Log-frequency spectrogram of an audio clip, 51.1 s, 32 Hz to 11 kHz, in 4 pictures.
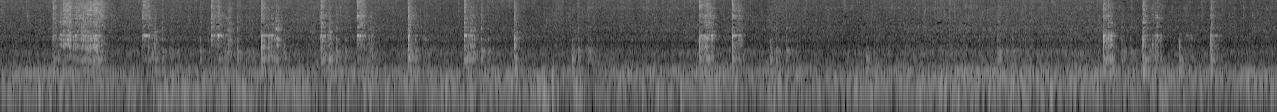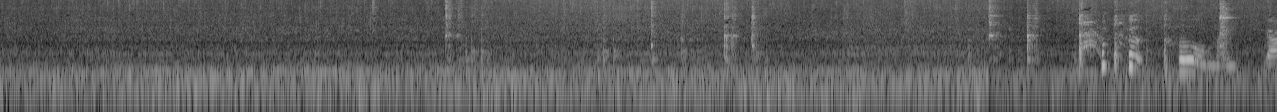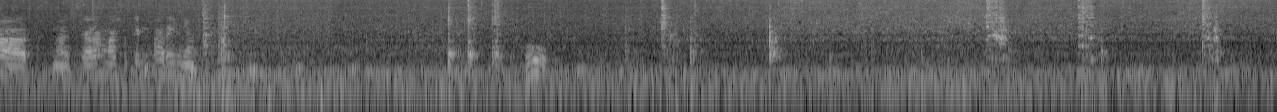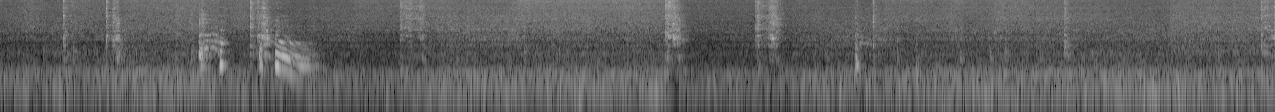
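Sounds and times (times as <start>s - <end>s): food sizzling in oil: 0.0s - 51.0s
metal spatula scraping and clinking: 0.5s - 5.2s, 35.4s - 35.7s, 44.9s - 45.2s, 45.8s - 46.2s.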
